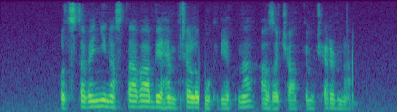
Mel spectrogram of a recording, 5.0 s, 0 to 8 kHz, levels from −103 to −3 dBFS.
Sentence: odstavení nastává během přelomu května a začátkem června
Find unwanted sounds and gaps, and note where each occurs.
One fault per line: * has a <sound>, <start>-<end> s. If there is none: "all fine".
* has a dropout, 2.5-2.6 s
